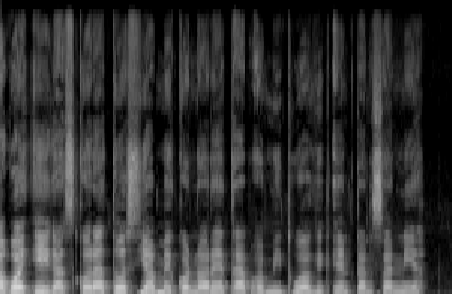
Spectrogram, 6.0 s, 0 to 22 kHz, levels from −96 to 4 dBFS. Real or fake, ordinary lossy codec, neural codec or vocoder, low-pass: fake; none; vocoder, 44.1 kHz, 128 mel bands every 512 samples, BigVGAN v2; none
